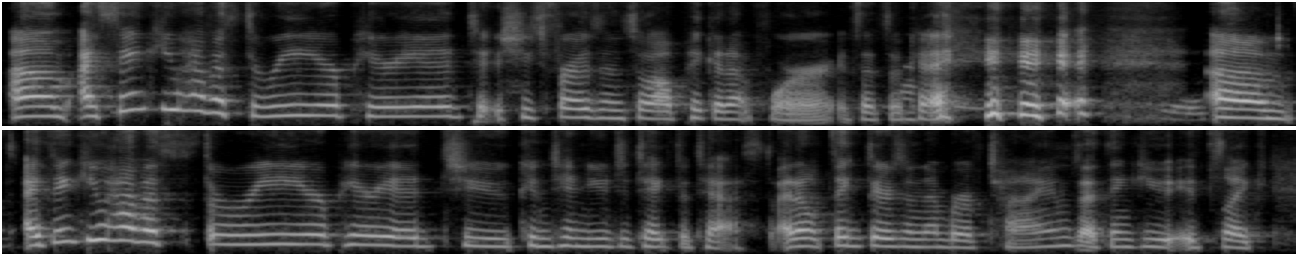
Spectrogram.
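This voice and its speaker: A woman's voice: mid-range voice, animated, moderate pace, vocal fry, a little mellow. A woman, a portrait photographer, chatting and explaining casually on a video call with plenty of fillers. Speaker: guest speaker, portrait photographer.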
